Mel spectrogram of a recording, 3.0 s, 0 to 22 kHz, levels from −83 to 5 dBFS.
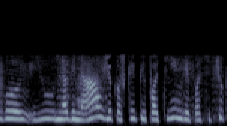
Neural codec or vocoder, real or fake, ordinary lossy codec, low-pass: codec, 24 kHz, 1.2 kbps, DualCodec; fake; AAC, 16 kbps; 3.6 kHz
